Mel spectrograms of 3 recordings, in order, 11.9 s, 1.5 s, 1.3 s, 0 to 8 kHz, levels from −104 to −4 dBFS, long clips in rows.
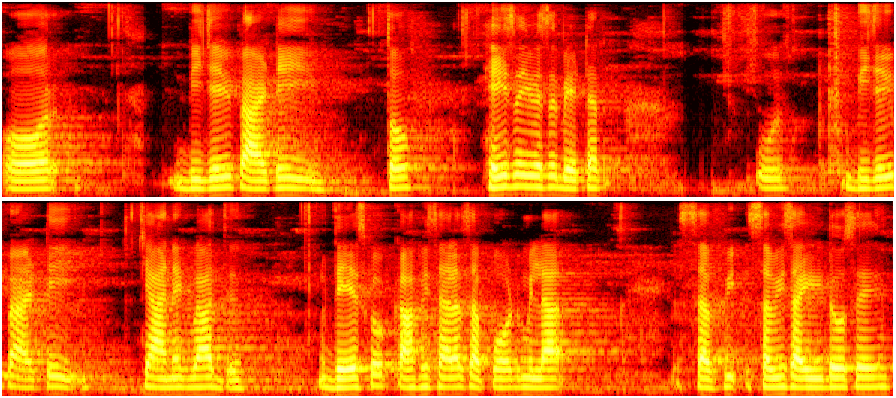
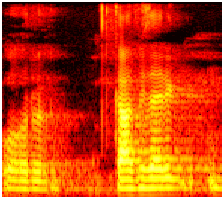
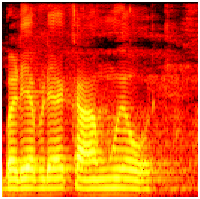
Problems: constant background noise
